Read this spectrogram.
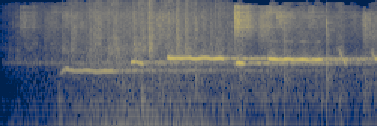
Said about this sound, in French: Entendez-vous cette jolie mélodie ? C'est Pitocha qui sifflote pendant qu'il met au point sa dernière invention.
